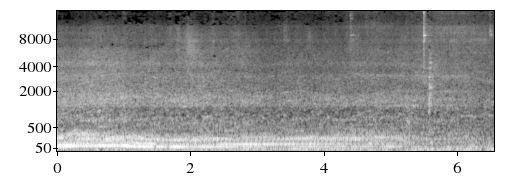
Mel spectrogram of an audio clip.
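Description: Motor vehicle engine running on the street: a steady low hum that slowly fades.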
